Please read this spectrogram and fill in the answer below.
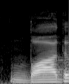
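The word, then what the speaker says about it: ضاد: ഒരു ഭാഗം, ഒരു സൈഡ് മൊത്തത്തിൽ നീണ്ടു കിടക്കുന്ന ആ ഭാഗം മുഴുവനായിക്കൊണ്ട് മേലെ അണപ്പല്ലിനോട് ചേർത്തുകൊണ്ടാണ് ദ്വാദ് ഉച്ചരിക്കേണ്ടത്. മേലെ അണപ്പല്ലിനോട് ചേർത്ത് വെച്ചുകൊണ്ട് ദ്വാദ് ഉച്ചരിക്കണം.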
